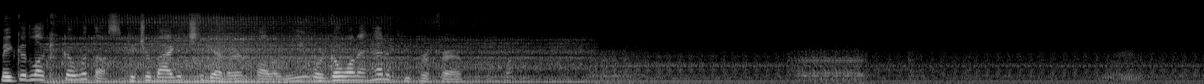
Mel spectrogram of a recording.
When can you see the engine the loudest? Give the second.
2 s.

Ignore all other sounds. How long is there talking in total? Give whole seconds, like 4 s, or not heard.
5 s.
